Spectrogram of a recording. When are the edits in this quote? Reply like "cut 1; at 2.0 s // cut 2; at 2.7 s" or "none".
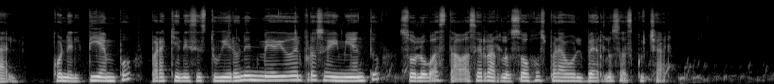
cut 1; at 1.4 s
